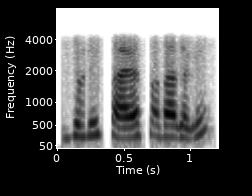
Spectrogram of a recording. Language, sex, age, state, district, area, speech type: Assamese, female, 18-30, Assam, Dibrugarh, rural, conversation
